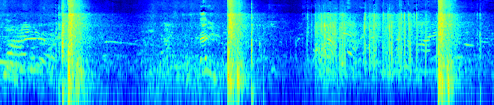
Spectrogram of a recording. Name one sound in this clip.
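Fireworks burst with loud booms.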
